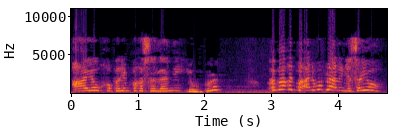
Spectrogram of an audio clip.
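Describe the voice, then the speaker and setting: A concerned female confidante in a radio drama. She has a high voice and a probing, questioning way of talking. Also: normal speed, a bit bright. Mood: concerned, exasperated.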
